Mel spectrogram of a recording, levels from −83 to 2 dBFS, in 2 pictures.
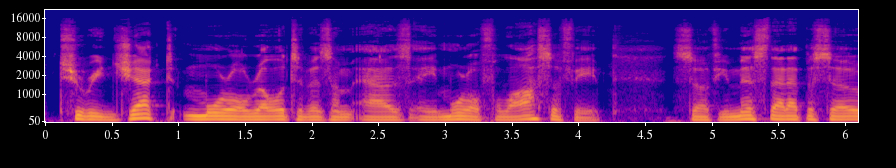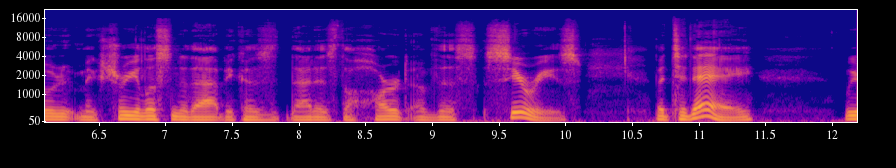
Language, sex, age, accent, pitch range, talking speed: English, male, 30-49, American, 95-125 Hz, 155 wpm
